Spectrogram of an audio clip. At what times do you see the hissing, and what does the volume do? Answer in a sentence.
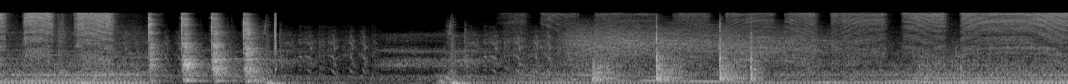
The hissing can be heard briefly from 0.0 to 1.6 s; and from 5.0 to 10.6 s, getting louder.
